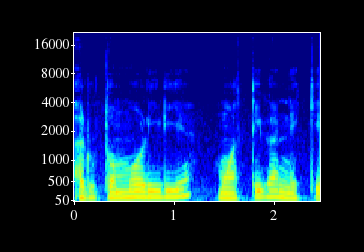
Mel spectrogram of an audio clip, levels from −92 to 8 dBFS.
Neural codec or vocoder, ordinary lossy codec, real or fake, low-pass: none; none; real; 19.8 kHz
